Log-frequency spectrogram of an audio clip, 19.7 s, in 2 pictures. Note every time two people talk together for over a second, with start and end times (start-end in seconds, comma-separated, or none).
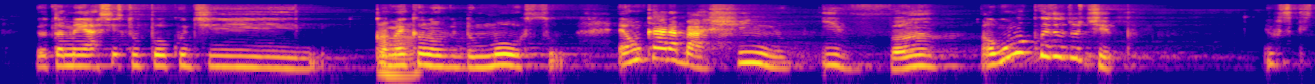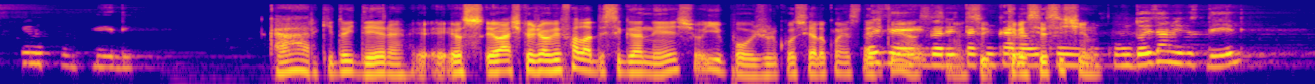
16.3-18.1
